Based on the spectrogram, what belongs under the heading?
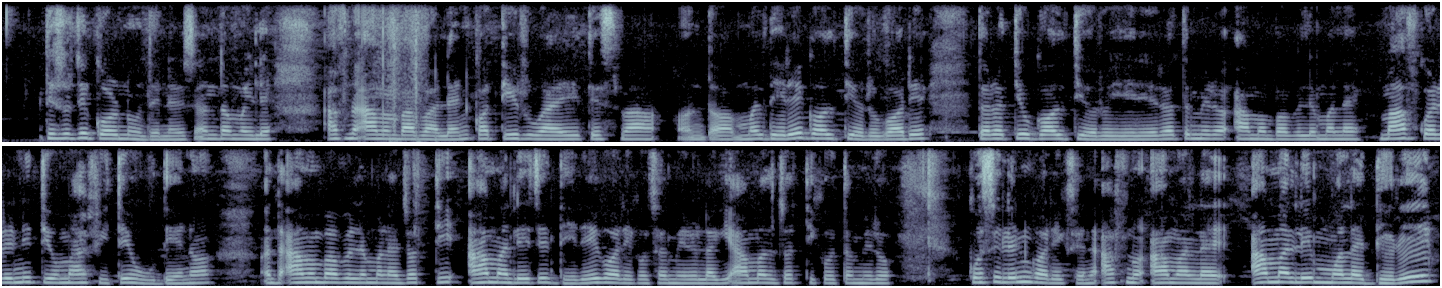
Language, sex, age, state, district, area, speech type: Nepali, female, 18-30, West Bengal, Kalimpong, rural, spontaneous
